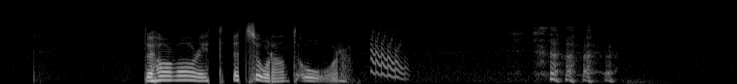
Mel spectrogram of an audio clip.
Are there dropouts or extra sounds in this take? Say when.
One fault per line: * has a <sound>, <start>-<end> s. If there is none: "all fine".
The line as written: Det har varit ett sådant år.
* has a chirp, 3.7-4.1 s
* has a laugh, 5.1-6.2 s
